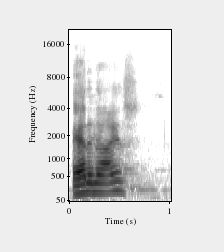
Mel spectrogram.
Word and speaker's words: Ananias: That's how you say it. His name, Ananias.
